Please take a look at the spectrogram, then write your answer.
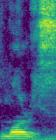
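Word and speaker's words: mores: m o r e s is actually pronounced pronounced moris and in the context in which it is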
